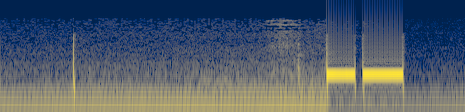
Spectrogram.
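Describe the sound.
Telephone dialing tones sound as a phone call connects: a single soft click, then two sustained dual-pitch tones back to back with brief clicks between, over a steady low hum.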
